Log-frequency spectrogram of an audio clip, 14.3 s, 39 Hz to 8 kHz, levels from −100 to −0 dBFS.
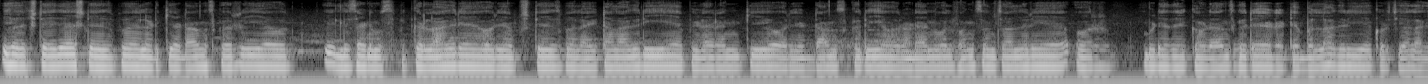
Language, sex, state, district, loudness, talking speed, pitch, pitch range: Marwari, male, Rajasthan, Churu, -30 LUFS, 240 wpm, 115 Hz, 110-115 Hz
